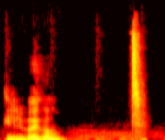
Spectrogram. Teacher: Justo detrás de los dientes, arriba pegado, en esa zona del paladar dura que hay, y es t, t. Se llama consonante oclusiva. Eso quiere decir que hay una explosión. Detengo el aire y luego t, sale. T. Mucho más que en castellano, la T, t, t. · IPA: /teibəl/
